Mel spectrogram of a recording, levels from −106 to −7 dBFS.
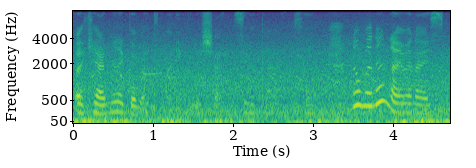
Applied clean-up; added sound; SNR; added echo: none; Gull, seagull / Ocean; 0 dB; none.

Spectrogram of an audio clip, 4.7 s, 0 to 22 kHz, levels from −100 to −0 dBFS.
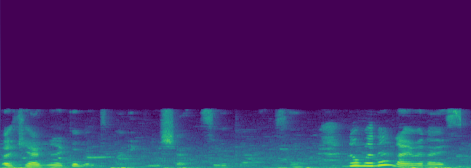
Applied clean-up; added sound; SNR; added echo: classical method log-MMSE.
